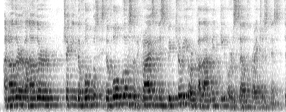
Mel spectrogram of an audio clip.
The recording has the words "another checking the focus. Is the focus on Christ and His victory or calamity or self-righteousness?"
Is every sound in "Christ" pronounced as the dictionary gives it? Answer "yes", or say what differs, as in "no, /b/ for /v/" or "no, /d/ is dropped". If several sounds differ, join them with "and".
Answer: no, /t/ is dropped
